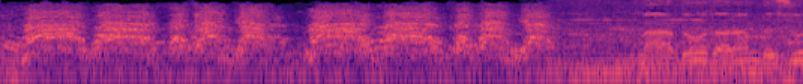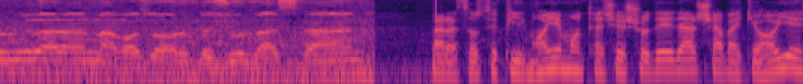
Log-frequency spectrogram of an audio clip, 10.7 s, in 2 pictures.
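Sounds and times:
protesters chanting slogans in the street: 0.0s - 7.8s
speech: 4.3s - 10.7s.

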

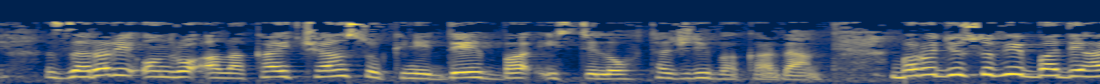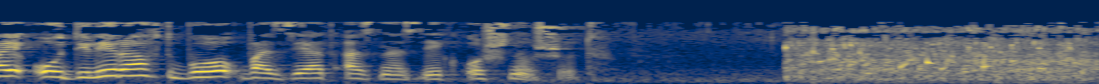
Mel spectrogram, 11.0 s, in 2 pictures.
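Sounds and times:
speech: 0.0s - 8.6s
small stream flowing near the village of Adeli in Vahdat district: 9.4s - 10.9s.

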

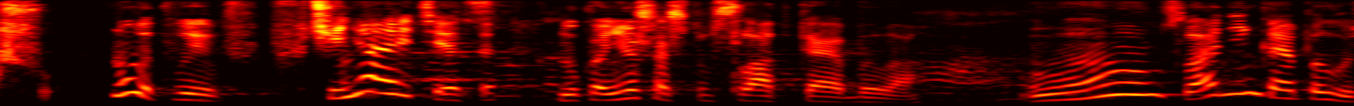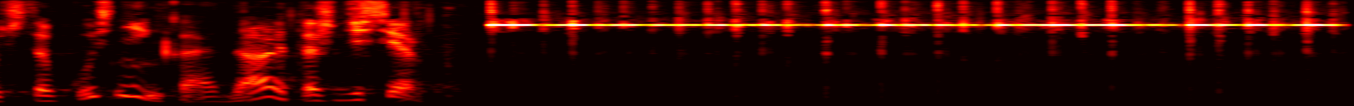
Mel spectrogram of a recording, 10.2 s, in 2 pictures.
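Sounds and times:
speech: 0.5s - 6.9s
ceramic table bell ringing: 6.9s - 10.1s.

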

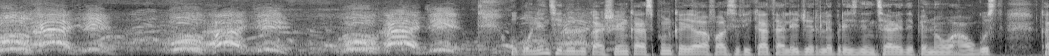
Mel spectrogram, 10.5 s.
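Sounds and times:
workers shouting at a protest: 0.0s - 6.2s
speech: 4.5s - 10.4s.

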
